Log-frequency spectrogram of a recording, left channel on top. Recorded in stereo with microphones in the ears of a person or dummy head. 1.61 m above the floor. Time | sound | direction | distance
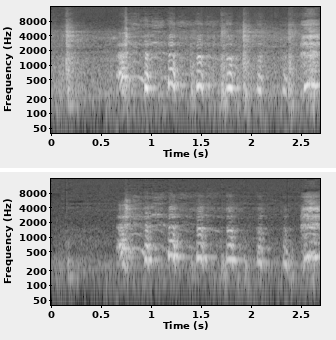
0.7 | a giggle | 70° left (ahead or behind) | 1.2 m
